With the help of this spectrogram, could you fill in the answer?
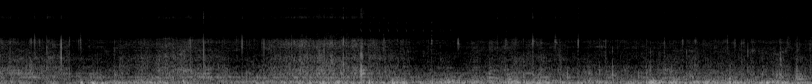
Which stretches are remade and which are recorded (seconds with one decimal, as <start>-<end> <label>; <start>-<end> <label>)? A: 0.0-2.7 remade; 2.7-4.1 recorded; 4.1-8.1 remade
